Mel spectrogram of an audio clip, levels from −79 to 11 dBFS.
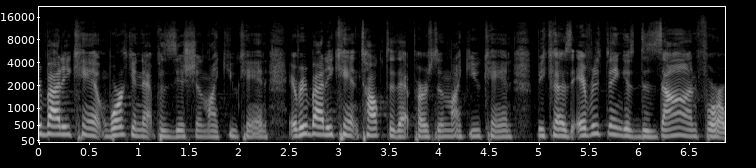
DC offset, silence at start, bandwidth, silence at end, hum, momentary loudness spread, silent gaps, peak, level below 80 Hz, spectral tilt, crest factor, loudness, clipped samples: under 0.1%; 0 s; 16.5 kHz; 0 s; none; 10 LU; none; -8 dBFS; -68 dBFS; -5 dB/octave; 20 dB; -27 LUFS; under 0.1%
